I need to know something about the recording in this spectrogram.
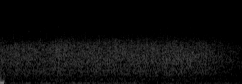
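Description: Faint, steady applause from a sumo arena audience, heard as an even patter of clapping.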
